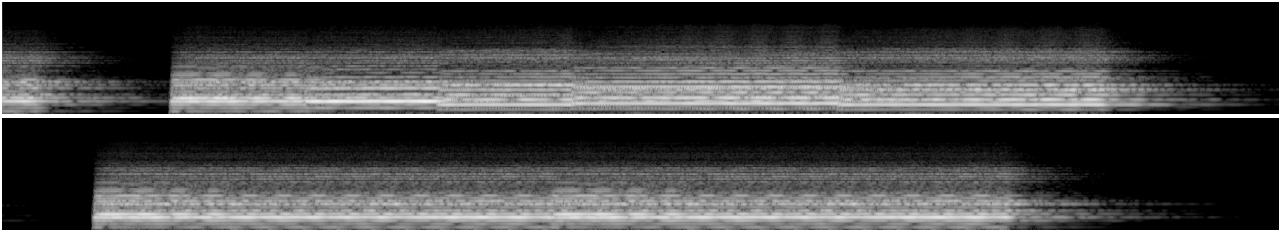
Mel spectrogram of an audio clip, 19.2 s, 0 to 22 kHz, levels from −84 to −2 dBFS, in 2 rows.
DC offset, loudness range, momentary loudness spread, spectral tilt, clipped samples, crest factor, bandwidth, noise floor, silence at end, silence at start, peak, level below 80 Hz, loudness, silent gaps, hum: under 0.1%; 5 LU; 6 LU; -7 dB/octave; under 0.1%; 12 dB; 5.8 kHz; -85 dBFS; 1.6 s; 0 s; -4 dBFS; -56 dBFS; -16 LUFS; none; none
